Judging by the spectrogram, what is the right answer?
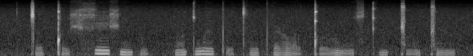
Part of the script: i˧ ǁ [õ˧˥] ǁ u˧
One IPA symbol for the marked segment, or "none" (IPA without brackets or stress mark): õ˩˧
